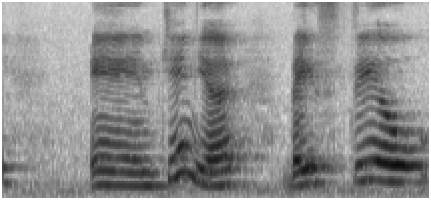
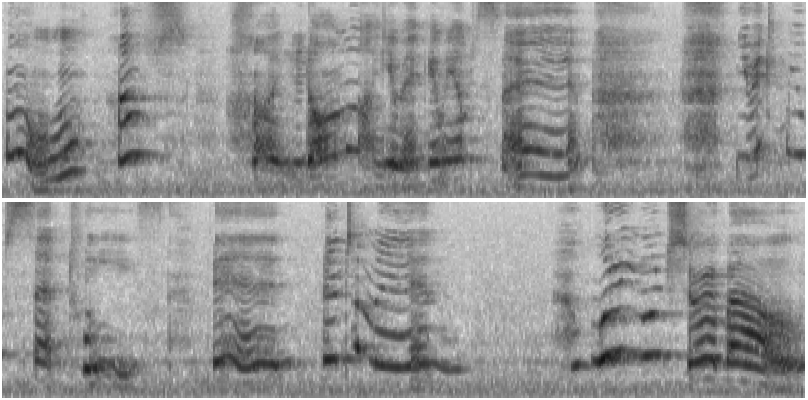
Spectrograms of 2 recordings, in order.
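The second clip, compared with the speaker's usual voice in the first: put-on soft, cooing little baby-talk voice; 8 dB quieter than usual. Recounting what Kingy said to Ben: imitating Kingy's little baby voice. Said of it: "starts talking in this little baby voice".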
